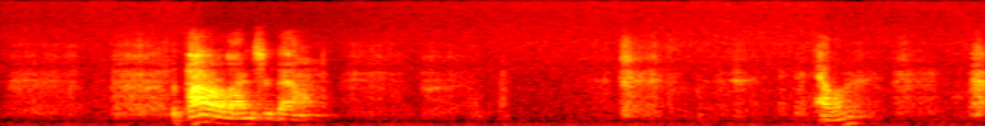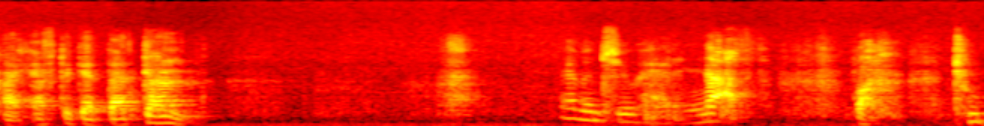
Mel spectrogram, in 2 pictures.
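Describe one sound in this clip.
A woman speaks softly.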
